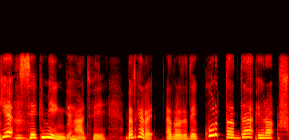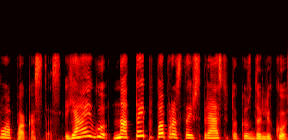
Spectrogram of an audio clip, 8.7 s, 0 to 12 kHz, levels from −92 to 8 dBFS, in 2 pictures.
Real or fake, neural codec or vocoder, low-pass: real; none; 7.2 kHz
